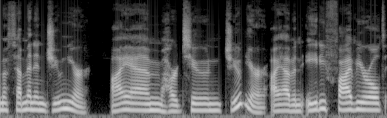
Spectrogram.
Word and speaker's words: Khartoon: Khartoon is actually pronounced Khartoon. It is a Turkish name.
